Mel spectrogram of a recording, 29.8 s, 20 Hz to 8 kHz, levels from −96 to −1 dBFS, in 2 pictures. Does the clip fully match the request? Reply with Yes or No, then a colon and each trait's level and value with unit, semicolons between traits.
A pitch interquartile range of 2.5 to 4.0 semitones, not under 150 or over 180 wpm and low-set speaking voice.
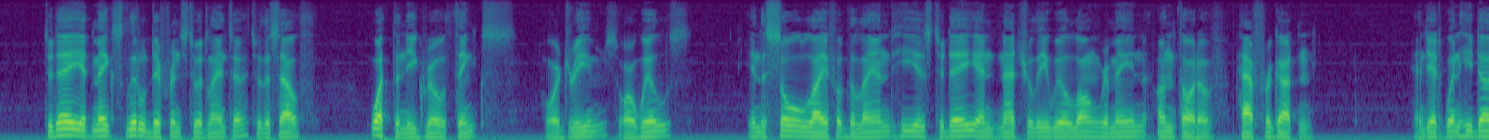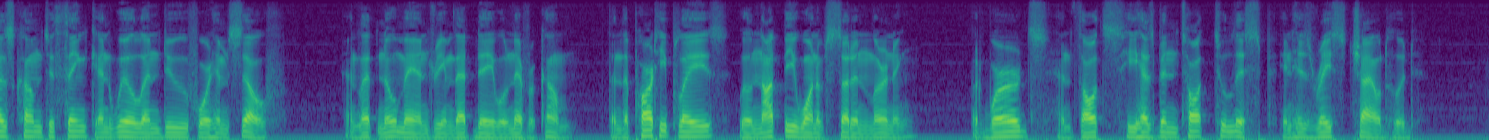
Yes: average, 3.3 semitones; average, 175 wpm; low, 100 Hz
